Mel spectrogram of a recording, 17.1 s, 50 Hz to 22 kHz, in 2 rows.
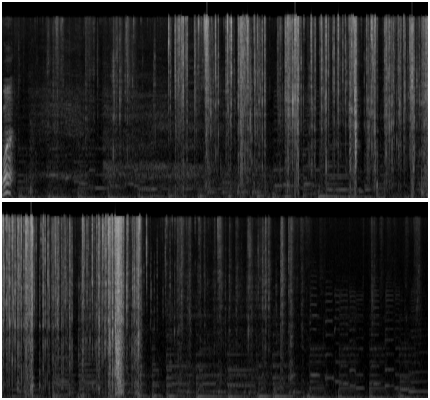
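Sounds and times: foil wrapper tearing and crinkling: 0.8s - 14.6s.

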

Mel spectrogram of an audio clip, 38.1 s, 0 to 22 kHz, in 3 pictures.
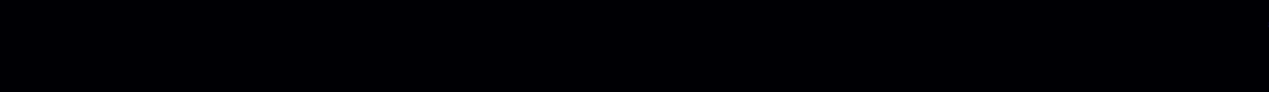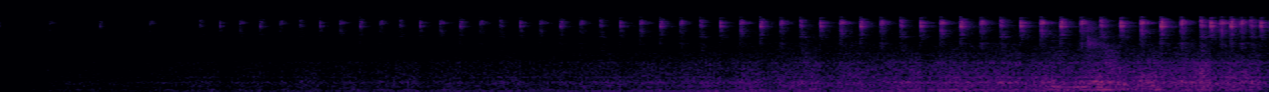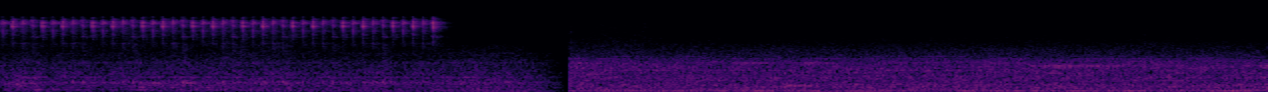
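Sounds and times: sharp ticks: 12.7s - 29.8s.

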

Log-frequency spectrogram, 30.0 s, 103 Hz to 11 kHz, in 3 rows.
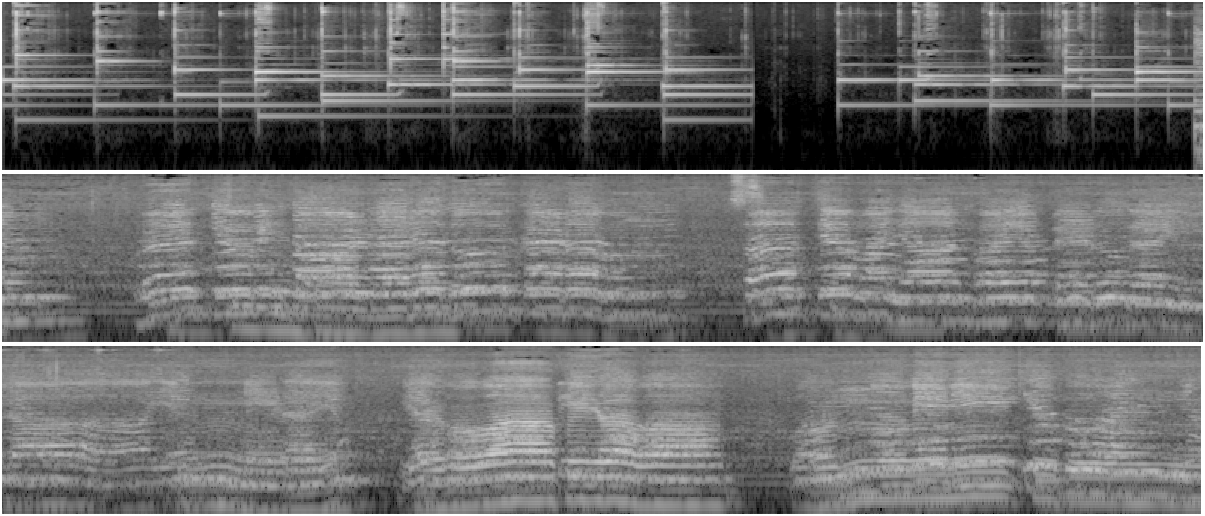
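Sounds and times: voices chanting a prayer: 10.0s - 30.0s.

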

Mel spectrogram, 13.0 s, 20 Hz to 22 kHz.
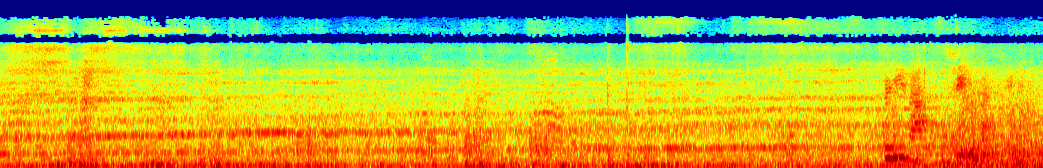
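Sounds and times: train hum: 0.0s - 13.0s
train wheels rumbling on rail: 0.0s - 13.0s.

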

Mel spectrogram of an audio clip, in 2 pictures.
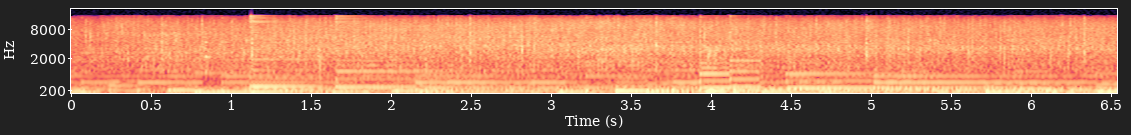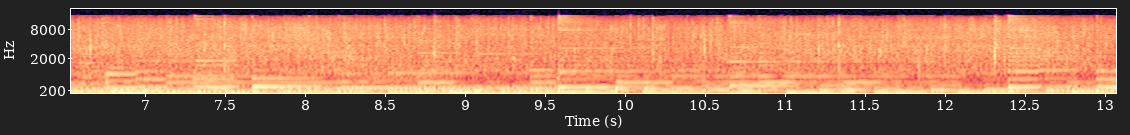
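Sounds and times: sausages sizzling in a pan: 0.0s - 13.0s.

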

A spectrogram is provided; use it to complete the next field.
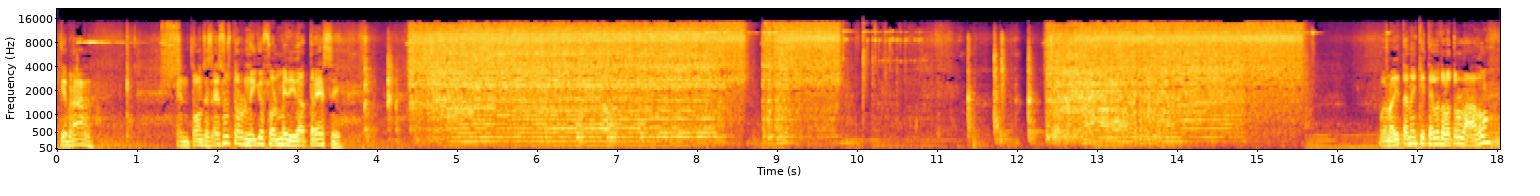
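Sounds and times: electric ratchet motor whine: 4.4s - 9.8s, 12.4s - 15.8s.

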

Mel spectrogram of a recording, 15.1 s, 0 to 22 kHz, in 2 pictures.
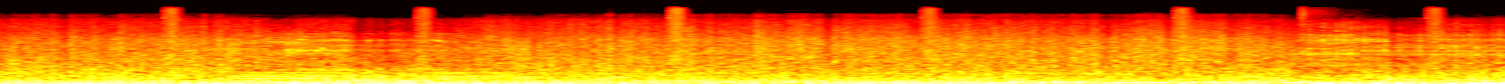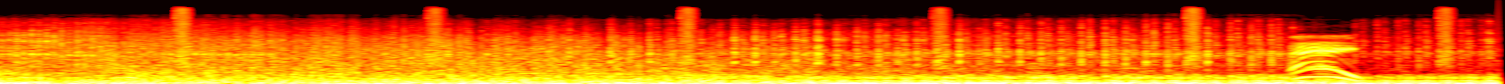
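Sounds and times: motorcycle engine running: 0.0s - 15.0s
wind buffeting microphone: 0.0s - 15.0s.

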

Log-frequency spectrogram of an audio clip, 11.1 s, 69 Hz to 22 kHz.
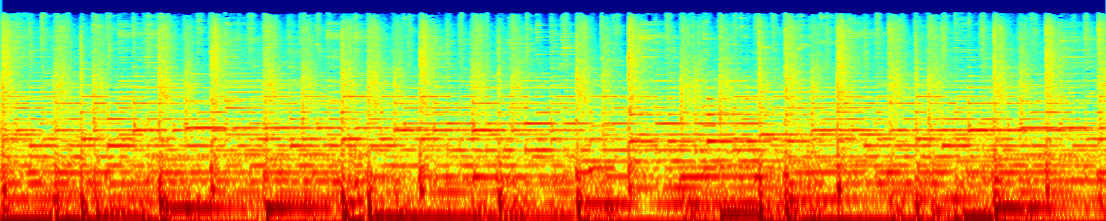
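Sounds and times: heavy bass line: 0.0s - 11.0s
music with steady beat: 0.0s - 11.0s.

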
